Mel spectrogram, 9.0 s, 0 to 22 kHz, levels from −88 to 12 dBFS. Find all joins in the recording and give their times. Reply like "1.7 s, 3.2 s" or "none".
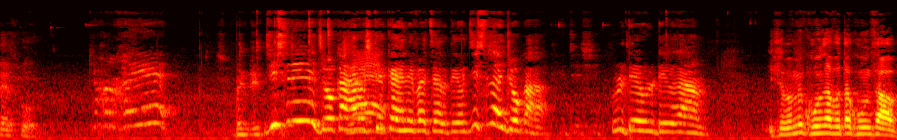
2.4 s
